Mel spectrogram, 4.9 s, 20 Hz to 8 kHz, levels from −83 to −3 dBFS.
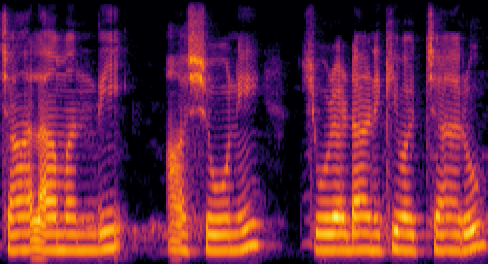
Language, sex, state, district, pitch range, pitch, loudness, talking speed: Telugu, female, Andhra Pradesh, Sri Satya Sai, 185-215 Hz, 185 Hz, -17 LUFS, 75 wpm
